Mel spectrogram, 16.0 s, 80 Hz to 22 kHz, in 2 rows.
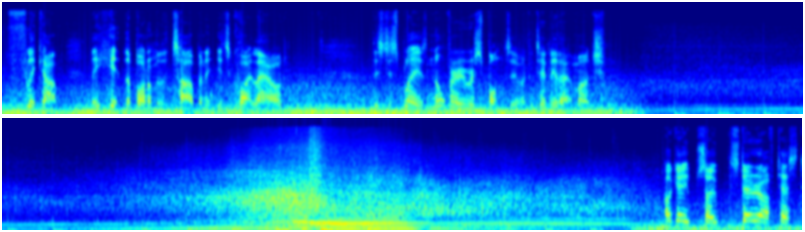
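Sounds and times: sports car driving past: 6.4 - 14.6
music with steady beat: 6.5 - 14.2
tyre noise: 6.5 - 14.4.

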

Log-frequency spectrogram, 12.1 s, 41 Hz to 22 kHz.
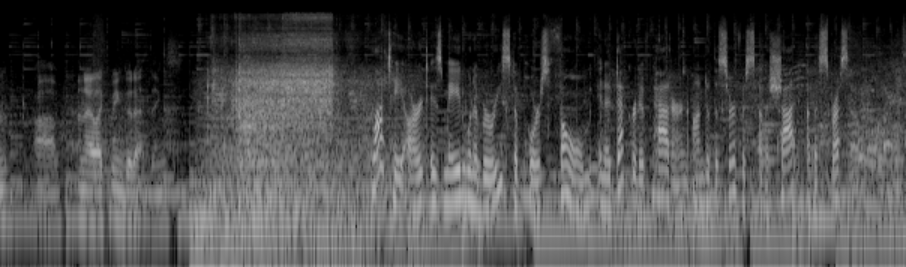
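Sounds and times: espresso machine hiss: 3.1 - 4.5.

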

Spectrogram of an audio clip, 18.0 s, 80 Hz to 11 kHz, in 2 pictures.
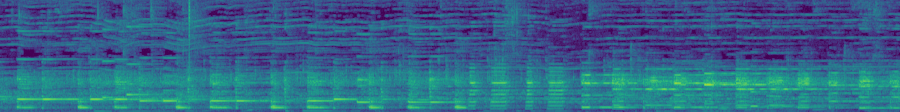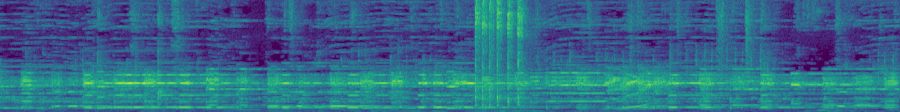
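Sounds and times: toy car electronic beeping tune: 0.0 - 18.0.

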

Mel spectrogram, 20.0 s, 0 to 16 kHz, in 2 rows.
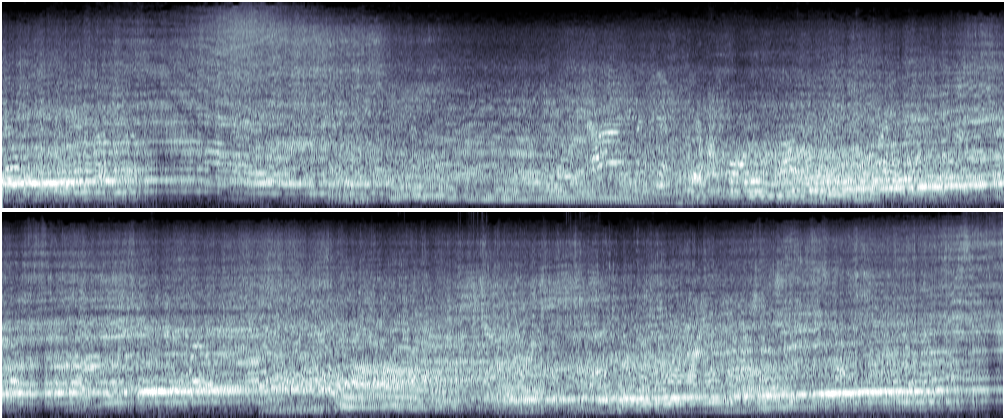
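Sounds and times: race car engine at speed: 0.0 - 20.0.

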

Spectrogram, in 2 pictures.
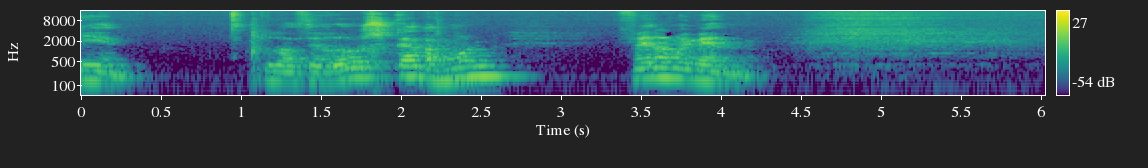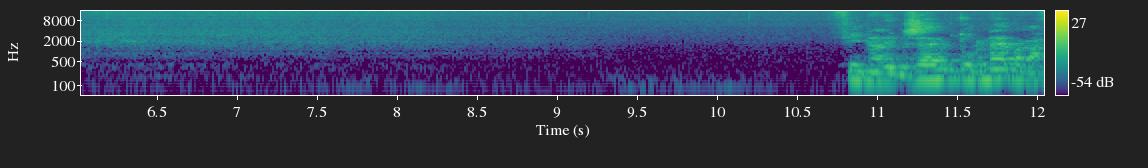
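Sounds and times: man exhaling through mouth: 4.4 - 9.4.

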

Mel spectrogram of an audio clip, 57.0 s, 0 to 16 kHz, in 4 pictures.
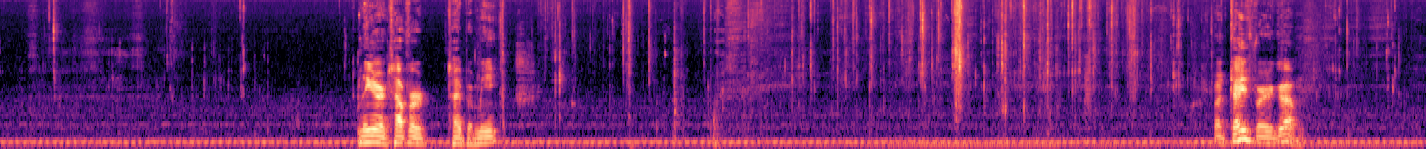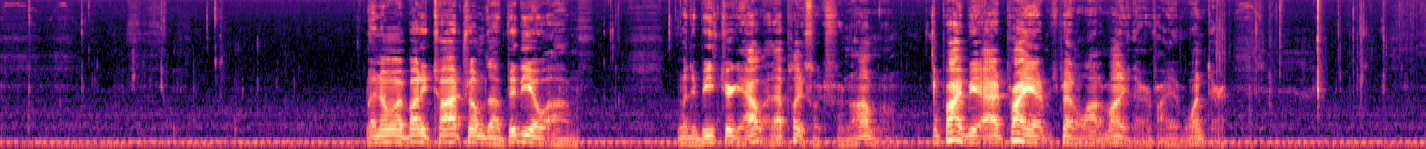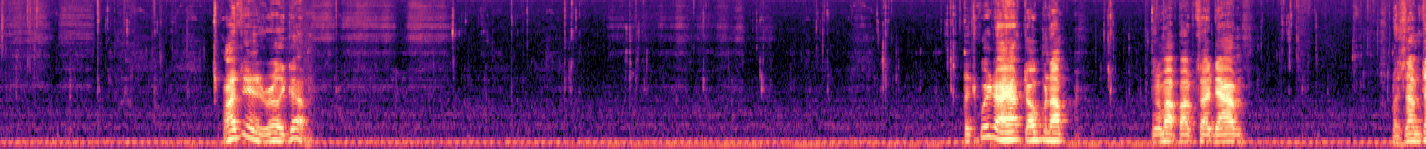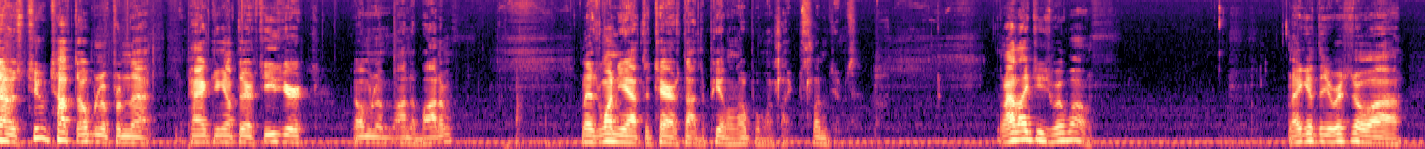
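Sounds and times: steady low hum: 0.0 - 57.0
person chewing meat stick: 0.2 - 3.6, 5.1 - 12.2, 13.1 - 17.3, 26.6 - 30.8, 31.7 - 38.2, 39.3 - 40.0, 41.1 - 42.5.

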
